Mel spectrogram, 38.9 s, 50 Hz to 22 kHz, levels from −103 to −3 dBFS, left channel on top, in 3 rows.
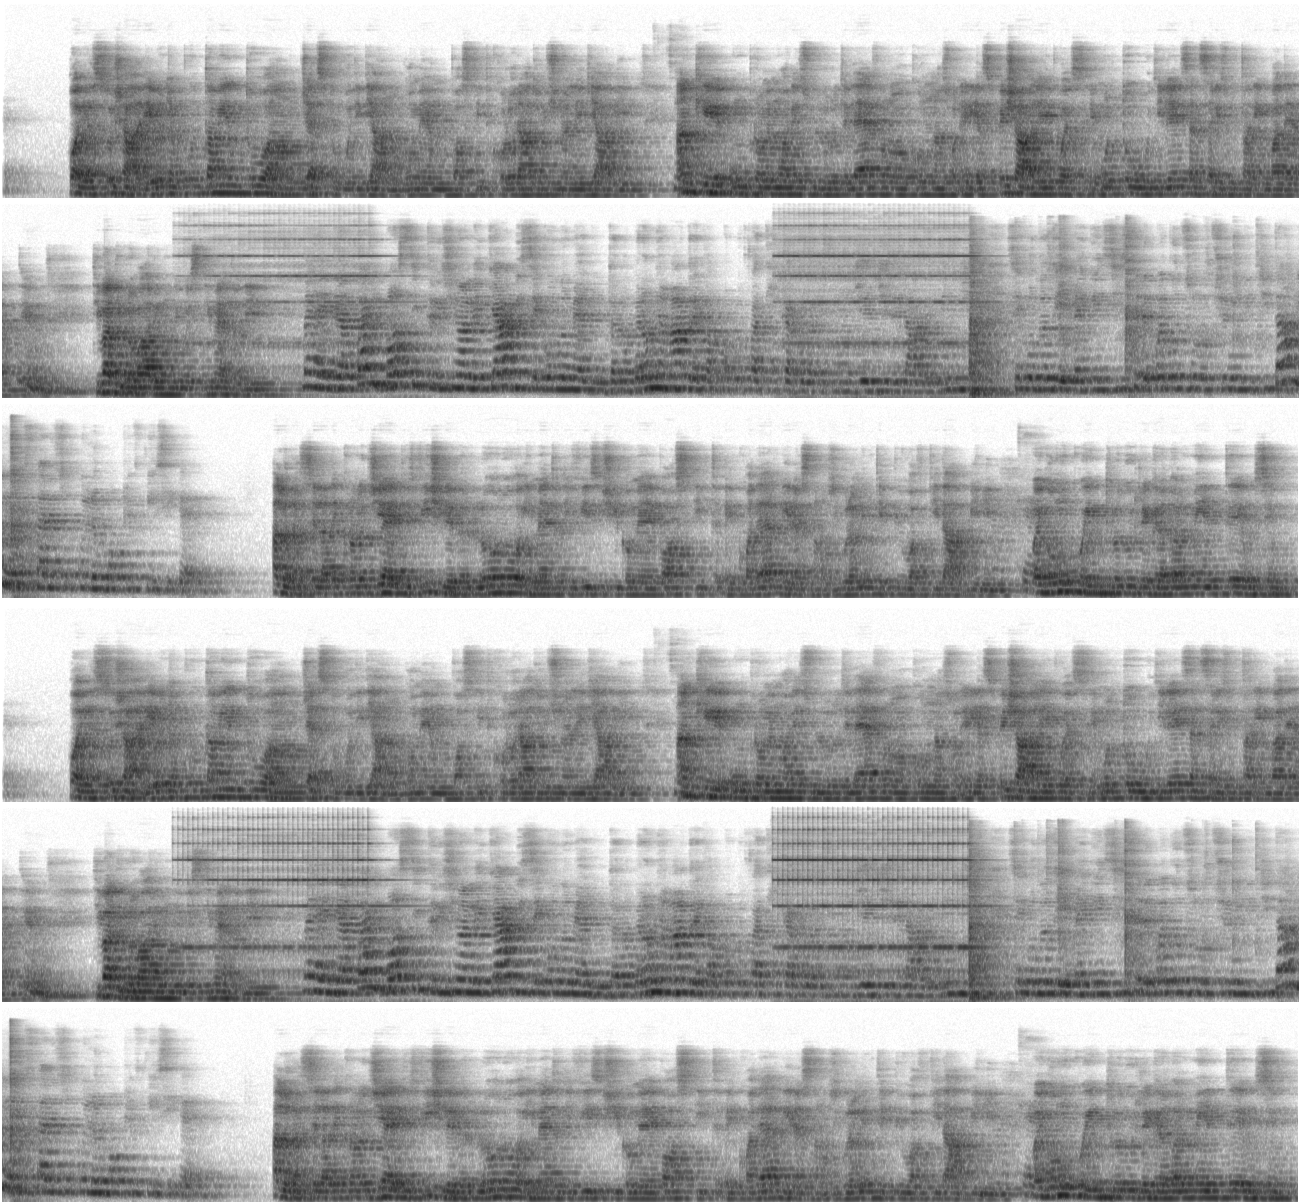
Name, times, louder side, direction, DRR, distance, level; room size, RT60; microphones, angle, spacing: voice 1, 0.7-13.3 13.9-15.6 28.6-38.8, equal, 80° left, -4 dB, 1.1 m, -27 dB
voice 2, 13.1-13.5 16.0-27.8 35.8-36.4, equal, 60° left, -7 dB, 0.7 m, -29 dB
Telephone, 14.7-17.0 20.7-22.9, right 8 dB, 80° right, 0.4 m, -28 dB
sound 1, 20.0-20.1 21.2-21.5 22.1-24.4 24.8-26.3 27.2-27.3, right 1 dB, 45° right, 0.8 m, -37 dB
4.3 x 2.2 x 3.1 m, 1.2 s
head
